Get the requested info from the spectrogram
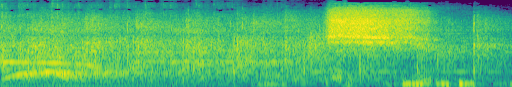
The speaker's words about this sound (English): Come on, give the Lord a big hand clap of praise. Come on, give the Lord a big hand clap of praise. Come on, you can do better than that.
